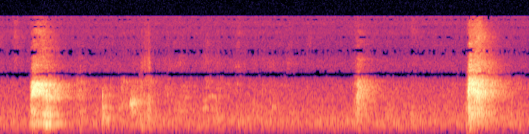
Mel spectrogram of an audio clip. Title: Boxer with kennel cough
